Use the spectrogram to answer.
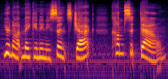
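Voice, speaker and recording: Woman voicing a higher-pitched, seductive, sly succubus. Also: measured pace, soft background music. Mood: coaxing. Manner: theatrical, taunting. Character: seductive female succubus, sly, unrepentant, coolly menacing. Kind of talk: visual novel character read aloud.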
